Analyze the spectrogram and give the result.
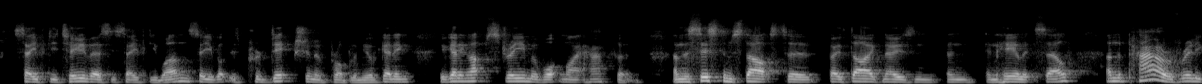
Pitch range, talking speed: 120-150 Hz, 190 wpm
